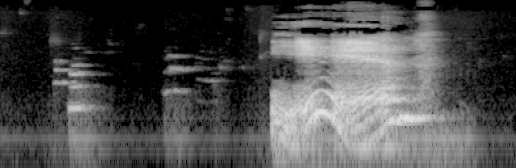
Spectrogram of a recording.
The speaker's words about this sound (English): Oh, now you want some love, Fate? Meow. Okay. I see how you feel. You gonna meow for everybody?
